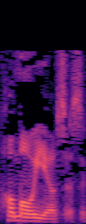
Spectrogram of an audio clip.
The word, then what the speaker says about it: homoiosis: The other Greek word, so we have, so we have icon, E-I-K-O-N. The other Greek word is homeosis. Homeosis. H-O-M-O-I-O S-I-S, homoeosis, excuse me, I missed a syllable in there, homoeosis.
